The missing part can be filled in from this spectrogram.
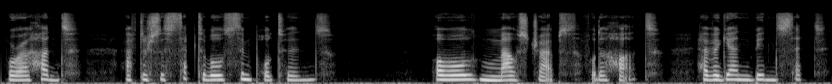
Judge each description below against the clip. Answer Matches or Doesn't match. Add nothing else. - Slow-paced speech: Matches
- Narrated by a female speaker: Matches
